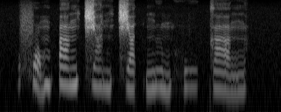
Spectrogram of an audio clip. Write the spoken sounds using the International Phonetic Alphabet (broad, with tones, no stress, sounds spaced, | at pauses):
f ɔ̰˧˥ m ʔ a˨˦ ŋ t͡ɕ a̤˨˩ n t͡ɕ a˨˩ t̚ ŋ ɨ˧˩ m h w ṳ˨˩ k a˧˩˨ ŋ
